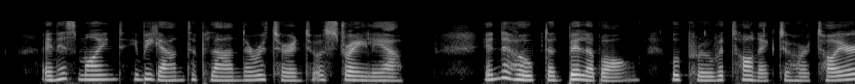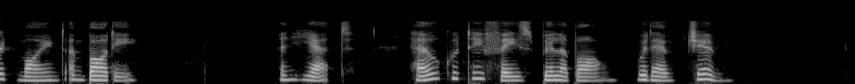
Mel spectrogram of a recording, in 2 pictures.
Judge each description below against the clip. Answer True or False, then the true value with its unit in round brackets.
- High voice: True (200 Hz)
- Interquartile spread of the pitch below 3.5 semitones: True (3.0 semitones)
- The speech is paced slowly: True (120 wpm)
